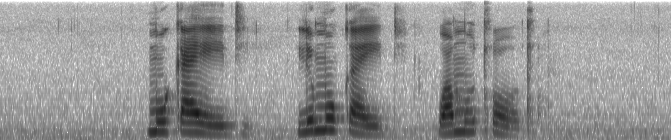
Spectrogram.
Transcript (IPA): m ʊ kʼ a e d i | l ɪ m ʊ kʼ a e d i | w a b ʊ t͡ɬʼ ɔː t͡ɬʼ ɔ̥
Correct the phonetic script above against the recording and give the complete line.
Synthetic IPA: m ʊ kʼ a e d i | l ɪ m ʊ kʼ a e d i | w a m ʊ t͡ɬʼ ɔː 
